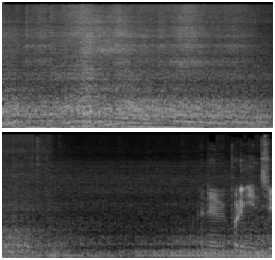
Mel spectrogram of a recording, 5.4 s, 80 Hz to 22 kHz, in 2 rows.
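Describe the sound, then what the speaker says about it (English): A 272 bhp Hyundai i30N Performance engine revving in normal mode, loud and close, with rising and falling engine tones sweeping up then settling back toward idle, while a voice talks over it. "we're going to do some revs in the normal mode first"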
